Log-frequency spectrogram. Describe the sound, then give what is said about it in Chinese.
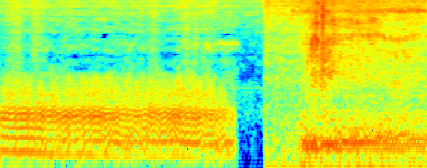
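A cat's low, rumbling warning growl holds steady for about two seconds, breaks off briefly, then returns harsher and noisier with a hissing edge. No one speaks. “再来，我觉得可能比较熟悉的就是在警告你的声音。”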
